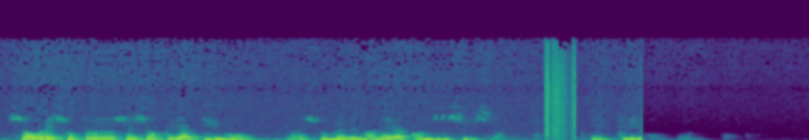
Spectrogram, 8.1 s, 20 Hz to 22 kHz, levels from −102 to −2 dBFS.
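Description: A speech clip with a stutter at 0.99 to 1.13 s, where a short slice of about 46 ms plays three extra times in a row. Just after "de manera", at 4.36 to 4.50 s, a longer slice of about 70 ms plays twice more. These are repeated frames: compressed blocks were written or sent more than once, so the decoder replays them. The block lengths fit two and three codec frames, and each event stretches the audio by about 139 ms.

From 5.44 to 5.76 s a dense, uneven scratching and rustling rides over the speech, roughly ten decibels below it. This cable scratch noise is likely from a worn cable, connector or control being moved, with its contact resistance jumping around rapidly and injecting bursts of noise into the signal for that third of a second.

From 6.42 s to the end, the level of the mono mix falls by about 36 dB and the speech nearly disappears, leaving only a faint remnant. The likely cause is one channel inverted: one stereo channel has reversed polarity, so the nearly identical content in the two channels cancels when they are summed, and only the small difference between them remains audible.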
